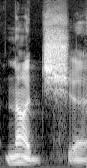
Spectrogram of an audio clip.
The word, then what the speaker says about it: Nagy: His name is Peter Nagy. – It's spelled P-E-T-E-R-N-A-G-Y.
